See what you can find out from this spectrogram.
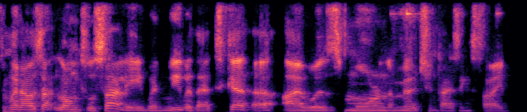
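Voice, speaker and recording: A man's voice: medium pitch, fast talker, fairly bright tone, breathy edge. A British man in his thirties chatting as a podcast guest, rambling with lots of ums and restarts and laughing easily. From Britain. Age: 30s. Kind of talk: casual chat.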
